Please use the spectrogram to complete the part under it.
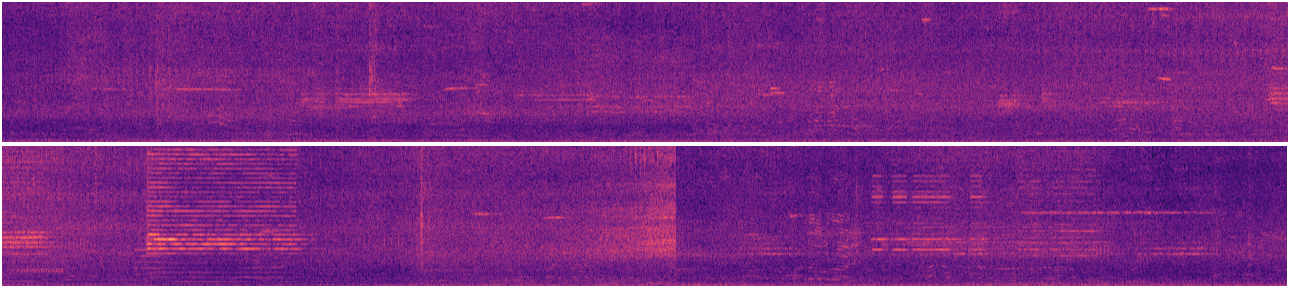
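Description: Heavy traffic jam in Qissa Khwani Bazaar, Peshawar: a constant roar of engines and road noise, with scattered horn toots and a few sharp honks, while a person talks nearby.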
